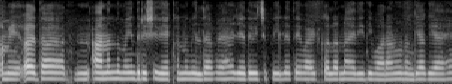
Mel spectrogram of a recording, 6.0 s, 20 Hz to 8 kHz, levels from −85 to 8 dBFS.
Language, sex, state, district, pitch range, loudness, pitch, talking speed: Punjabi, female, Chandigarh, Chandigarh, 205-215 Hz, -17 LUFS, 210 Hz, 230 wpm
